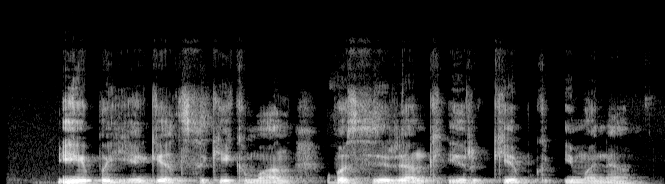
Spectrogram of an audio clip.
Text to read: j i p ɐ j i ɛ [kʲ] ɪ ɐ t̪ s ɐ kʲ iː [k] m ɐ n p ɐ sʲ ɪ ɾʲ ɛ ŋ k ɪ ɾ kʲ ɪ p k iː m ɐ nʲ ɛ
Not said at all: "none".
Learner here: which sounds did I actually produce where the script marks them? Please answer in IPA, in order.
ɡʲ, k

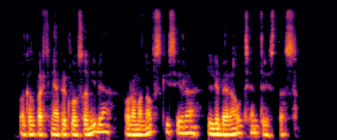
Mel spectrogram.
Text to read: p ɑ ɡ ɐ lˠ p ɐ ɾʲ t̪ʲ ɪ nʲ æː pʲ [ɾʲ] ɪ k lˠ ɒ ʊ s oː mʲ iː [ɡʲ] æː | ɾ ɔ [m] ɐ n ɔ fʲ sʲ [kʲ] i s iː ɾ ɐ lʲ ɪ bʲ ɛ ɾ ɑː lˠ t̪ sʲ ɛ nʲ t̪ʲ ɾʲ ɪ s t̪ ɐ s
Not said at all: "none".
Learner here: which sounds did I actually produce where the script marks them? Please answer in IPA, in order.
ɾʲ, bʲ, m, kʲ

